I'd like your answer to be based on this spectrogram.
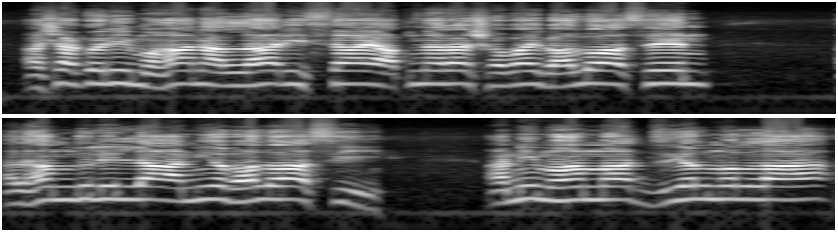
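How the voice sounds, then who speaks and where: A man's voice: sits high, sharp tone. A man with a Bangladeshi Bengali accent hosting his channel, giving a religious lesson and carefully repeating Arabic words to correct their pronunciation. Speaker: Islamic teacher and channel host. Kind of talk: religious lesson on Quran recitation.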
